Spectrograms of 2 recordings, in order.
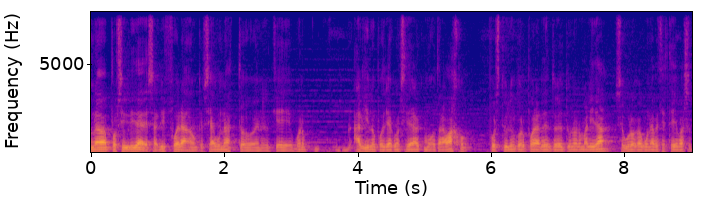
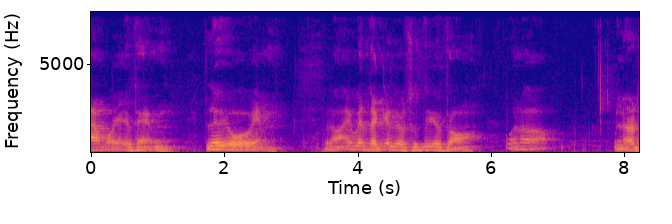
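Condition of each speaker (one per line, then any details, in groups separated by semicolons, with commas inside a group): No condition
Amyotrophic lateral sclerosis (ela); slow-progressing form; diagnosed eight and a half years ago, at 38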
